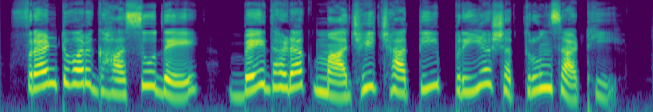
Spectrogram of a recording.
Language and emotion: Marathi, neutral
